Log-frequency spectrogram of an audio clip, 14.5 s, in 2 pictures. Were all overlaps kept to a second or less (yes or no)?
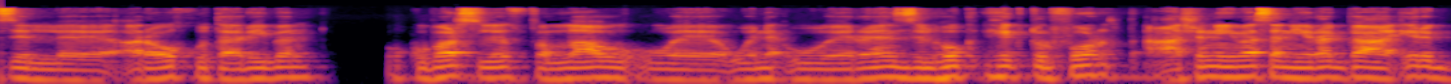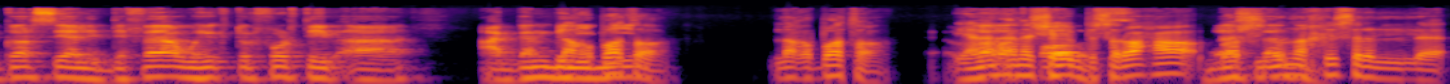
no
